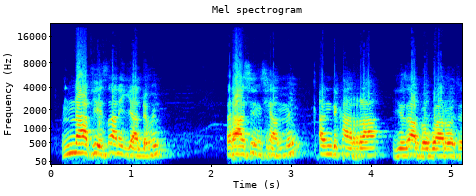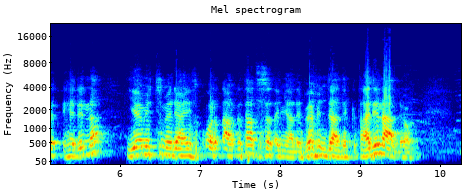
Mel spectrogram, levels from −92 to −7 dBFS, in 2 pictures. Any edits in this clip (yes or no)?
no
